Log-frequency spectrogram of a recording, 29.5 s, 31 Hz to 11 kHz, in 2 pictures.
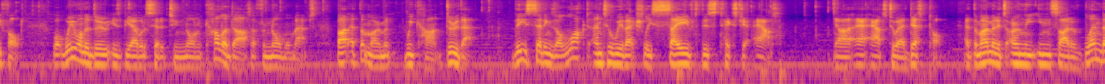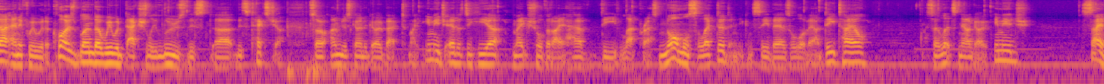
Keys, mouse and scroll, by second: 0.4-3.4 drag, 3.5-6.7 middle drag, 8.7-9.0 scroll down 1, 9.0 middle drag, 9.3 click, 9.7 alt+middle click, 9.9 alt+drag, 10.6 alt+click, 11.0-12.7 alt+middle drag, 16.9-18.7 middle drag, 18.7 ctrl+alt+s, 21.2-23.7 drag, 23.7-24.4 scroll down 6, 24.4 scroll up 1, 24.5-25.0 scroll down 1, 25.0-25.4 scroll down 2, 25.4 middle click, 26.0-27.8 scroll up 1, 27.8-29.4 drag.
